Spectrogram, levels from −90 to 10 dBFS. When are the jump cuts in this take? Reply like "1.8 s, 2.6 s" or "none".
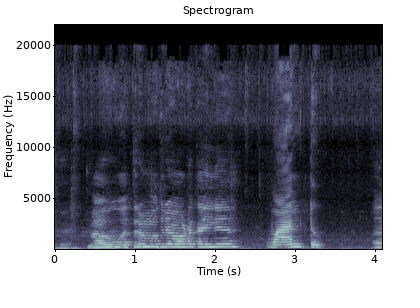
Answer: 2.5 s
